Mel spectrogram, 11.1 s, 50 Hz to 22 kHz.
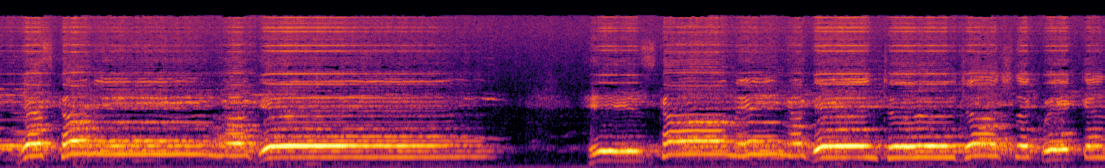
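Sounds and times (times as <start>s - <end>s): choir singing a hymn: 0.0s - 5.2s, 5.9s - 11.0s.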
